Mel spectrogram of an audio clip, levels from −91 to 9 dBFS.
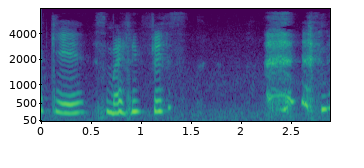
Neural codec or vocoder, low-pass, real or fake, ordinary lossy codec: none; 7.2 kHz; real; MP3, 48 kbps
